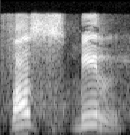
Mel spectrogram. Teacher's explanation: را ساکن سے پہلے زیر ہے لہذا را کو باریک پڑھیں گے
